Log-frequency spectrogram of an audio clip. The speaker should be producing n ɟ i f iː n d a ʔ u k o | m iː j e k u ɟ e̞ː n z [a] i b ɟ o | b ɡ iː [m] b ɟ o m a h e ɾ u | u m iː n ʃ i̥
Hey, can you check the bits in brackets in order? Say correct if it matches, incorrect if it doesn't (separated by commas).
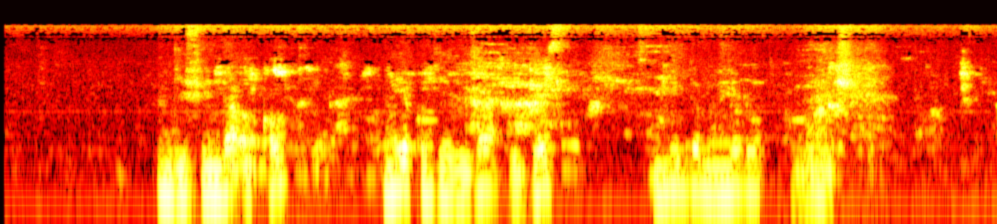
correct, incorrect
